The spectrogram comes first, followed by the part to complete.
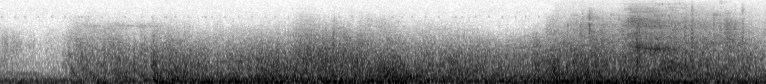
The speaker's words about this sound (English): Now a large ship just got destroyed there.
